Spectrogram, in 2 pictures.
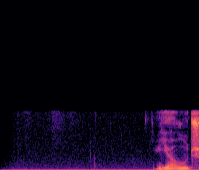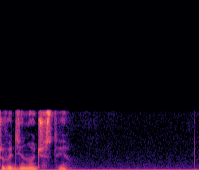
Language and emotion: Russian, sad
